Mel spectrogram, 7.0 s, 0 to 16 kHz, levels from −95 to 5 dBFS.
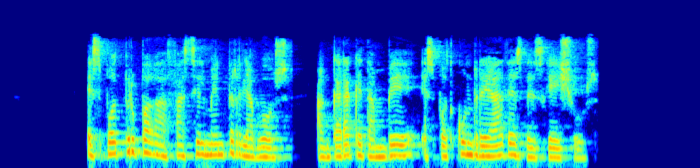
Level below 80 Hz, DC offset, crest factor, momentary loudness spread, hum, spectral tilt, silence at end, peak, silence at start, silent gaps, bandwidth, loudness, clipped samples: -64 dBFS; under 0.1%; 18 dB; 8 LU; none; -5 dB/octave; 1.05 s; -10 dBFS; 0.9 s; 3.12-3.17 s; 8 kHz; -26 LUFS; under 0.1%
